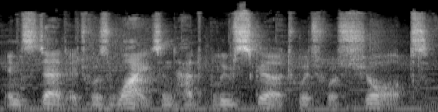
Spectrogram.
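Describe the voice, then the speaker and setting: A man's voice: deep voice, measured pace, fairly bright tone, faint music behind. A man hosting a comic read-aloud of a fan story, narrating and breaking off with mocking asides. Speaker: reader, host. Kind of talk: comic dramatic reading.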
